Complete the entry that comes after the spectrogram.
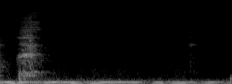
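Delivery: long, soft breathy exhale; soft, voiceless sigh of relief. Real, not acted. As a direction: let out a drawn-out sigh after a scare. Sigh after sweaty scare.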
